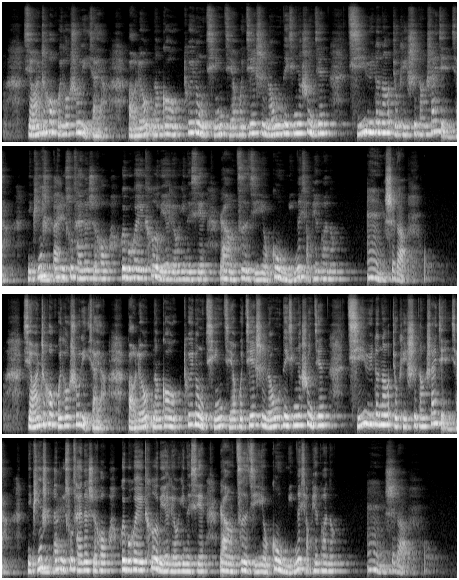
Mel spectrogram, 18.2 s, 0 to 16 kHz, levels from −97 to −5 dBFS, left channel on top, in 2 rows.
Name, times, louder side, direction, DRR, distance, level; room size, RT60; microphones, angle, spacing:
voice 1, 0.1-9.2 9.6-15.8, right 2 dB, 75° right, 10 dB, 0.5 m, -21 dB
voice 2, 9.8-10.3 16.4-17.6, left 2 dB, 60° left, 10 dB, 0.5 m, -28 dB
5.6 x 3.7 x 4.6 m, 0.86 s
head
